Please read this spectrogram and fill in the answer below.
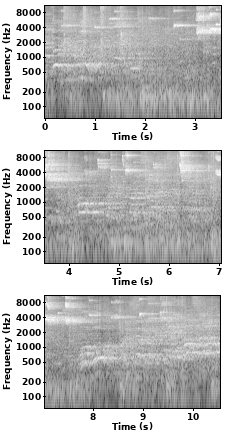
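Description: Basketball game sounds in a gym: a ball bouncing on the hardwood floor, sneakers squeaking, and players' and spectators' indistinct shouts, all echoing in the hall.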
